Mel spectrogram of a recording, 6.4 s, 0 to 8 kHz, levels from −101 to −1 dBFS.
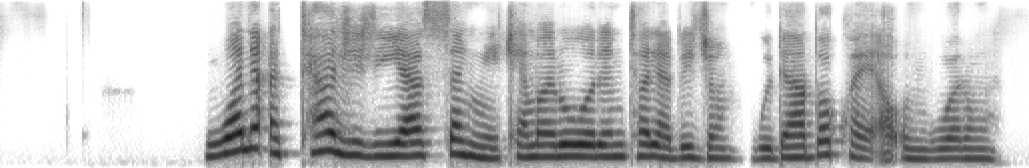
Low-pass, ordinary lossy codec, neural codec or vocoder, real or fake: none; none; codec, 16 kHz, 1 kbps, X-Codec, HuBERT features, trained on general audio; fake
